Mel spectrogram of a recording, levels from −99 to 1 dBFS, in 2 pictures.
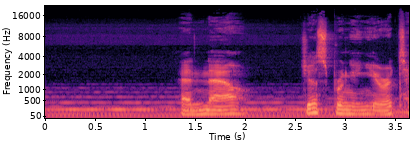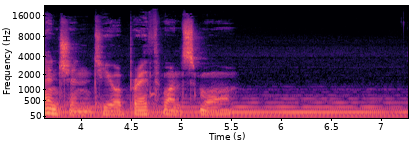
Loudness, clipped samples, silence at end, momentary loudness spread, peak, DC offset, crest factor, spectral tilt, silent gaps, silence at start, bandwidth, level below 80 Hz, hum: -27 LUFS; under 0.1%; 0 s; 14 LU; -8 dBFS; under 0.1%; 18 dB; -4 dB/octave; none; 0 s; 18 kHz; -42 dBFS; 50 Hz at -50 dBFS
